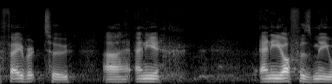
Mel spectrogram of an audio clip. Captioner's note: laugh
